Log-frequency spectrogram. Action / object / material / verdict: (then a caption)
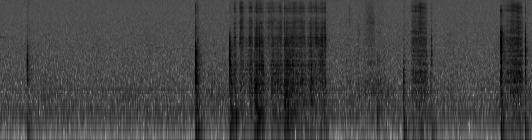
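scrape / chalk on a wood-framed chalkboard / chalk, slate / none. Fingers with pink nails draw on a large, flat painted chalkboard in a light wooden frame lying on a table, using a stick of white chalk. Brief sharp taps of chalk meeting the board are followed by bursts of dry, bright scratching and rubbing strokes, the longest running for about two seconds, with quiet pauses between.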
